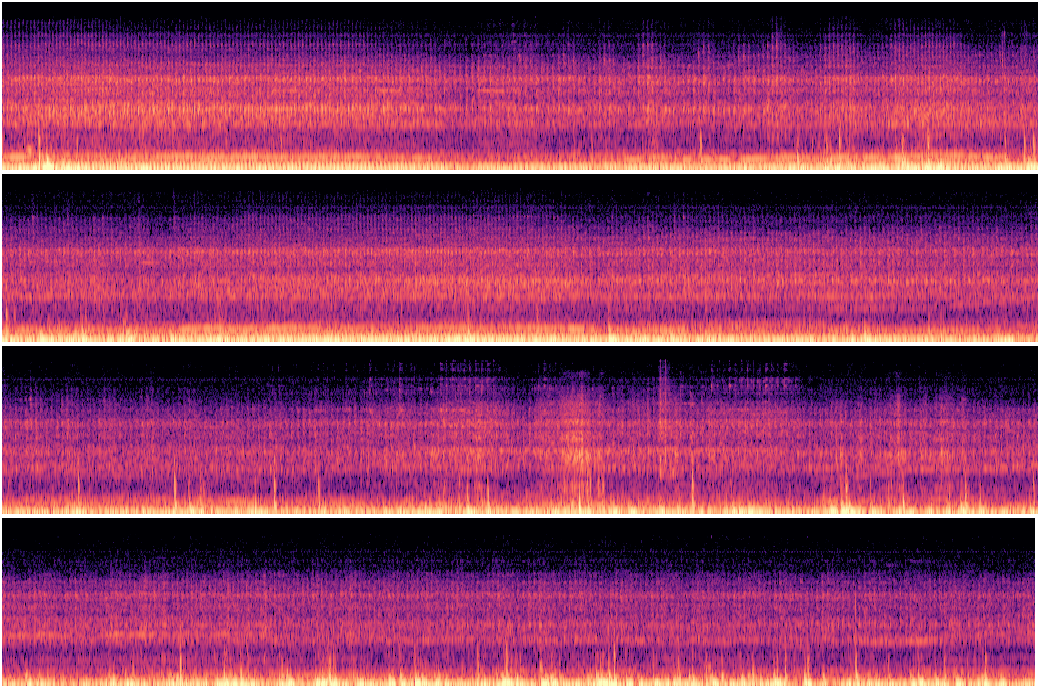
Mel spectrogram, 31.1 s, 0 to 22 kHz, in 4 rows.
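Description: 1986 JCB telehandler's diesel engine running as the machine drives with a load of brash on its forks, its pitch rising and falling over the first dozen seconds. Scattered cracks and knocks come through, more of them in the second half.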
